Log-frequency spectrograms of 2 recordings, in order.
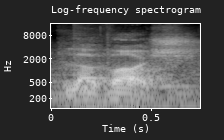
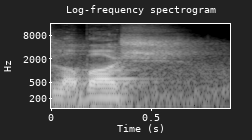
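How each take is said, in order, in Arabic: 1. المقطع الثاني يبدأ بصوت v. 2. المقطع الثاني يبدأ بصوت b.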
